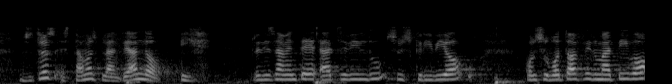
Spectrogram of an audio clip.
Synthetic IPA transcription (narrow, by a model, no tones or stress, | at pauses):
no̞so̞t̪ɾo̞se̞st̪amo̞splant̪e̞and̪o̞i | pɾe̞θis̬amẽ̞nt̪e̞ʔat͡ʃeβild̪ususkɾiβ̞jo̞ko̞nsuβ̞o̞t̪oafiɾmat̪iβ̞o̞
